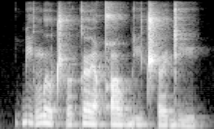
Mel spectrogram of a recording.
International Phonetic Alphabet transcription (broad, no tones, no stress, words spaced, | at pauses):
ɓi ŋʷəo̯t͡ʃʼɤ kœe̯ qʼo bit͡ʃʼœe̯ ɡi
